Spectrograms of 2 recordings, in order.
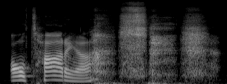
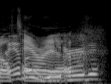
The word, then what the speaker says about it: Altaria: mulligan on that one Altaria I don't like the way I say it all Terror I have a weird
